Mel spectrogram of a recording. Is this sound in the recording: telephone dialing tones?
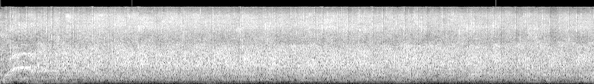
no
